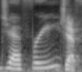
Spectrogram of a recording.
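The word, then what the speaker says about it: Geoffrey: Two is pronounced Jeffrey. 3 is pronounced Joffrey.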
